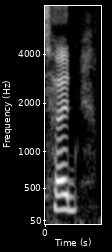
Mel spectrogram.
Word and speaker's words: Houde: People always say my last name wrong, and I've kind of stopped correcting them, but it is Hood, like the hood of a jacket.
